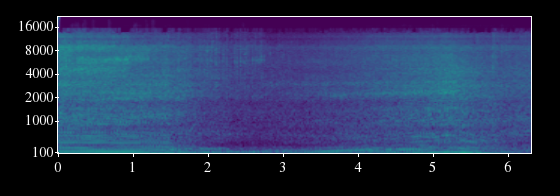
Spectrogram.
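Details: Porsche 914 with freshly installed 2-liter engine, cold start after new motor fitted: catches and settles into a firm, even low idle with a light blip, no knocks or misses; healthy normal cold start idle.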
